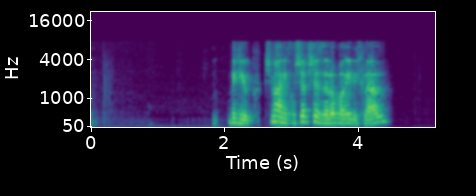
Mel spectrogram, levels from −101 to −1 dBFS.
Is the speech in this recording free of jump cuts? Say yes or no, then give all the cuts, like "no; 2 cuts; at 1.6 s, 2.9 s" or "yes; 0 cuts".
no; 1 cut; at 2.5 s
